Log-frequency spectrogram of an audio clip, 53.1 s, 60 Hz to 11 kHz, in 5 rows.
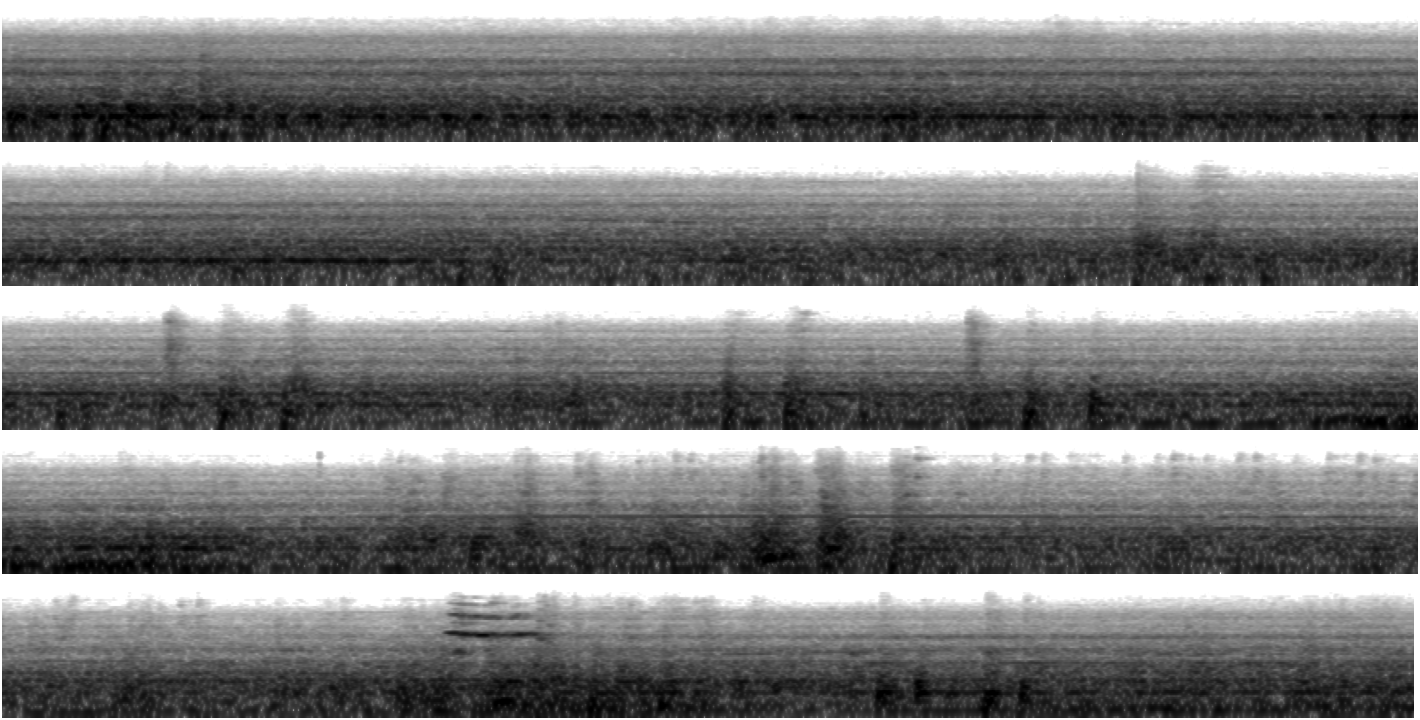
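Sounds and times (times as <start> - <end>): wheels rumbling on track: 0.0 - 53.0
wheels clacking over rails: 34.7 - 48.2.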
